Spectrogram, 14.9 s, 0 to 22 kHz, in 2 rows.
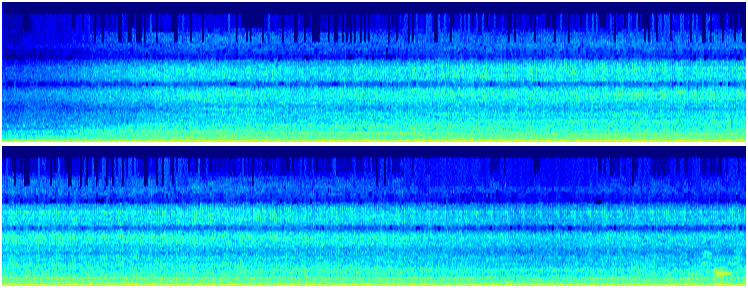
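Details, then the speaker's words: Mercedes W124 E420 (M119 V8) first start after power steering reservoir seal and hose repair; smooth, steady low idle with no stumbles or ticks while warming up for a few minutes. Normal idle. "good it's idling fine all right I'm gonna let it warm up for a little bit see how it's doing and I'll check back with you guys all right guys from idling for a few minutes sounds nice and smooth now"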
